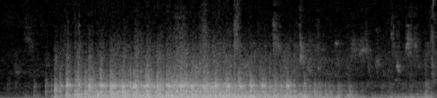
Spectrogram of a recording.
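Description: A lecture-hall audience making a dense clatter of many small knocks and rustles at once. It swells about a second in and fades away over the next several seconds.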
